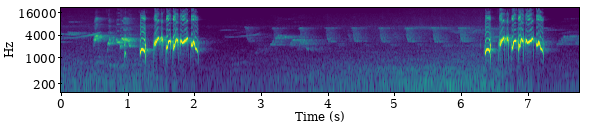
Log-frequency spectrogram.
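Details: Caged red-whiskered bulbul in Thailand singing a southern master-style song used to excite other caged birds and train young birds: two short bursts of rapid, bubbling whistled notes about five seconds apart, with faint high tones between.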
